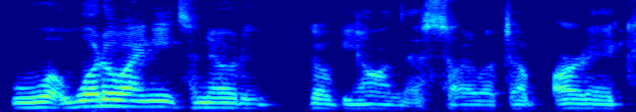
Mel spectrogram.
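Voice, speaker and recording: A man's voice: medium pitch, a little fast. American man explaining things earnestly. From Illinois, United States. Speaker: podcast guest. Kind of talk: conversational interview answers.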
